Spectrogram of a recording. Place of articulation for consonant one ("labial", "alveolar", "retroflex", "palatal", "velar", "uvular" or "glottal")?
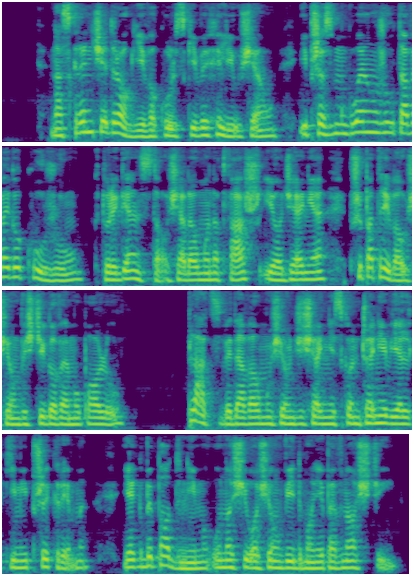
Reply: alveolar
